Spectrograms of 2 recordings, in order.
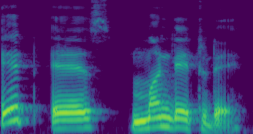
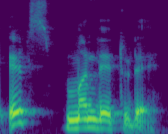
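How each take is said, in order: First: It is said fully as two words. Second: It is contracted into a single syllable.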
